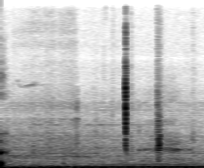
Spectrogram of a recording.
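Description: Low steady hum of a motor vehicle, with a faint steady tone joining about a second in and one short click past the middle.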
